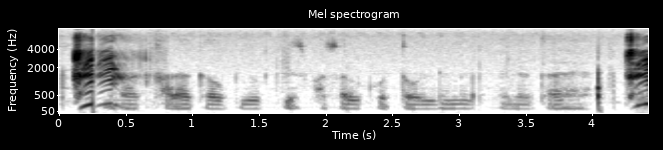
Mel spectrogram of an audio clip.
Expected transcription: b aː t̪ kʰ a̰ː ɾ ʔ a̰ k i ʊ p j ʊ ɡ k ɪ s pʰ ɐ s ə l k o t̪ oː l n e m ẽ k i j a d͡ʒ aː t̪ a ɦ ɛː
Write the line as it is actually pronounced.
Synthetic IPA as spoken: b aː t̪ kʰ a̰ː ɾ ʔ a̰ k a ʊ p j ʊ ɡ k ɪ s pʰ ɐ s ə l k o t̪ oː l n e m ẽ k i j a d͡ʒ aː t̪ a ɦ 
